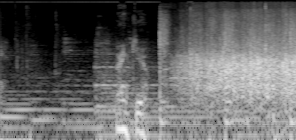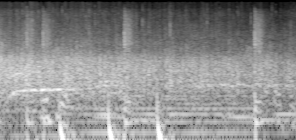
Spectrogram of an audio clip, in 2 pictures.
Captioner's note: audience applause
